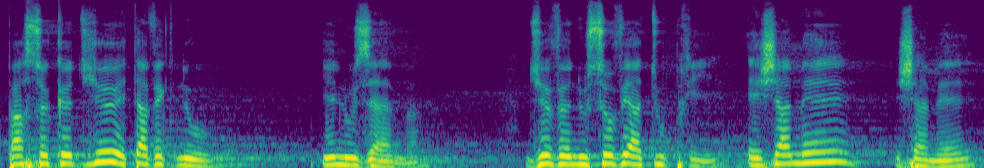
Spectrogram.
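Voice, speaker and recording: A preacher gives a solemn sermon very slowly, pausing between short phrases. His voice is slightly high yet dark and mellow, and animated. A long reverb follows his words, and faint music plays beneath.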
